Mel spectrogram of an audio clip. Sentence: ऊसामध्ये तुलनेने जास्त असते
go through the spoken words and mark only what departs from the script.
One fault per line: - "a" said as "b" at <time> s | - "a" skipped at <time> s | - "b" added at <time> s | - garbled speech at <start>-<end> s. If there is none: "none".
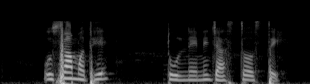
none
